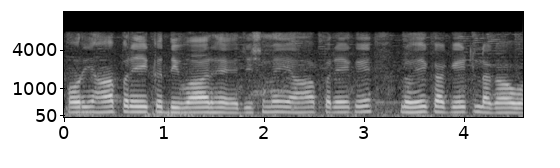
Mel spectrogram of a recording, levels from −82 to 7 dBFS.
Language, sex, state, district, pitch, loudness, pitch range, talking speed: Hindi, male, Haryana, Charkhi Dadri, 180 Hz, -16 LUFS, 175-185 Hz, 195 wpm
